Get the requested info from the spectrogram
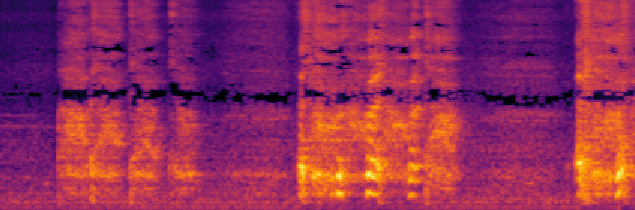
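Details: Girl coughing: a run of about six short, dry coughs in clusters with quiet pauses between them.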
